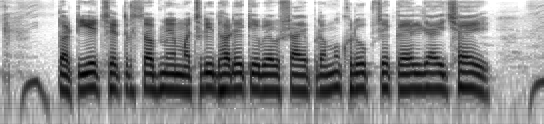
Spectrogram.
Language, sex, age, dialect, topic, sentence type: Magahi, male, 25-30, Western, agriculture, statement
